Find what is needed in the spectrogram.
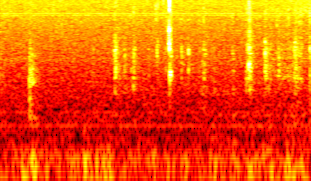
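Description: Typing on a computer keyboard: an irregular run of short key clicks.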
